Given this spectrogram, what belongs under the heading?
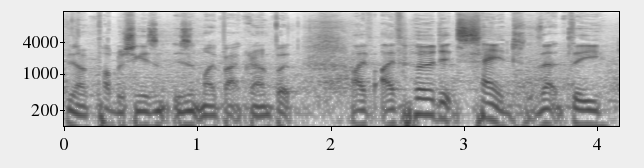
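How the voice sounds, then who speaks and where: A poet on a panel speaks hesitantly, with many restarts and fillers, while loud traffic noise runs behind him. His voice sits low with lively intonation, at a normal speed.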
